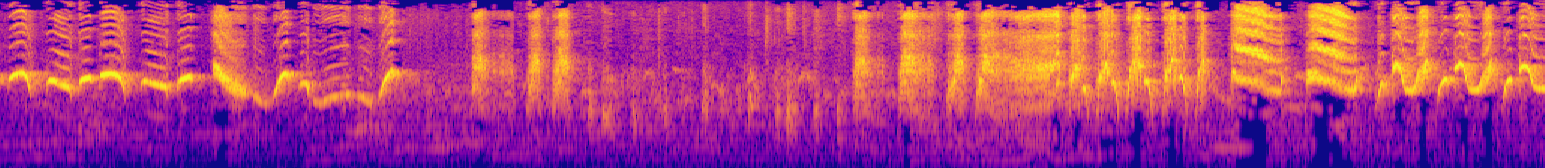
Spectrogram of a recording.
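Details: Chinese hwamei (Garrulax canorus) with wings and tail fanned open, singing high pure vocals: a fast series of loud looped whistles, a softer scratchy middle passage, then bright repeated whistled phrases return.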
